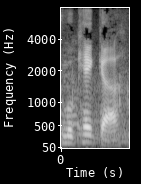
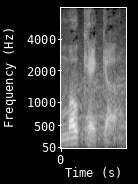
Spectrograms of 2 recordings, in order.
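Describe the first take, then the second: First: The first vowel sounds like 'oo'. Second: The first vowel sounds like 'oh'. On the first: "it's Moqueca" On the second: "I've seen it spelled with an O"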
